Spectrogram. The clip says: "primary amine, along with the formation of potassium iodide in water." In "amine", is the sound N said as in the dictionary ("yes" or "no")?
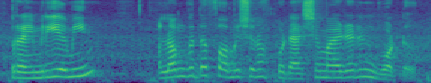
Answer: yes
